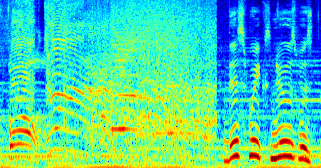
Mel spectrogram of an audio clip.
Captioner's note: crowd cheering and clapping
